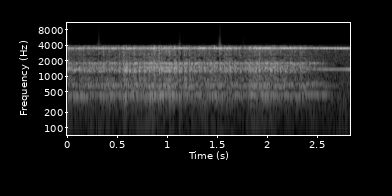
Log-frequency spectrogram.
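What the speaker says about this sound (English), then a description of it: "I'm going to go ahead and ring the phone" A Kellogg wooden wall telephone's bell rings steadily and loudly up close, a continuous bright metallic jangle that stops abruptly near the end.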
